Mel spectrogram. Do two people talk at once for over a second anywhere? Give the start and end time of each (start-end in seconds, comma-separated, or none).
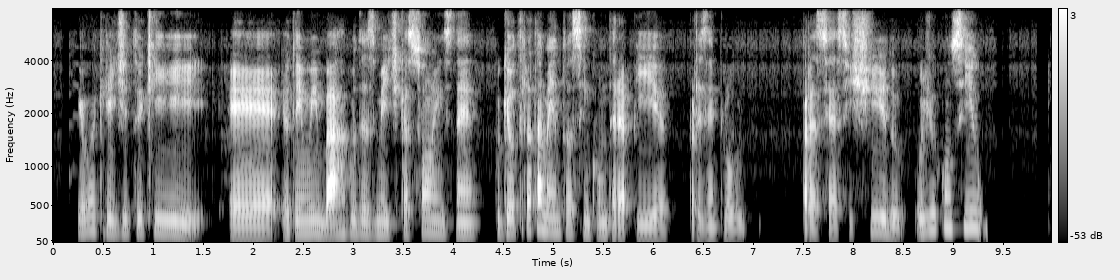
none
